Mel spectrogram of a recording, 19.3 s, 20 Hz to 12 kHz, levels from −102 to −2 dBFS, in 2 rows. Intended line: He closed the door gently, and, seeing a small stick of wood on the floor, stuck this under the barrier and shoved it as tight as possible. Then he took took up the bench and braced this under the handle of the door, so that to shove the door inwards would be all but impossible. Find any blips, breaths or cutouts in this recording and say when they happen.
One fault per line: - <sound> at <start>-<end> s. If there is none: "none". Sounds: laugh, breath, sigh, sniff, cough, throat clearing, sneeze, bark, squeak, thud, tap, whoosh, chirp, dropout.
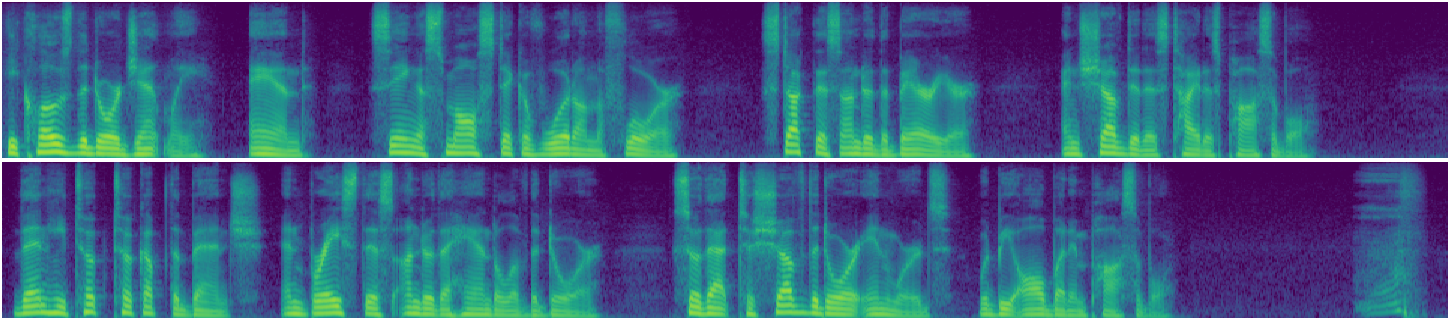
- breath at 18.6-19.2 s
